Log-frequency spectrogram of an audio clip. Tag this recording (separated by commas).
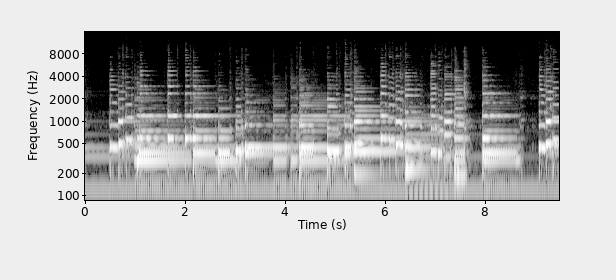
Plucked string instrument, Strum, Guitar, Music, Musical instrument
